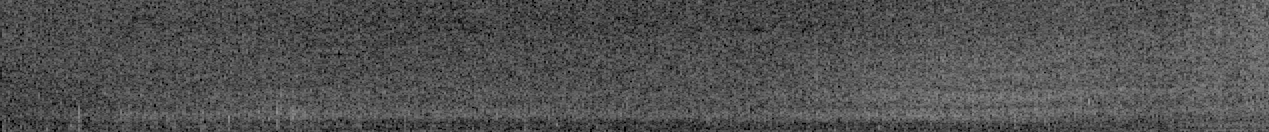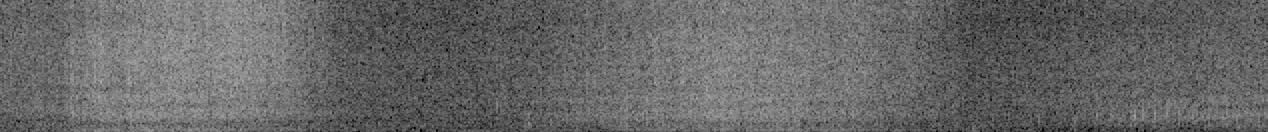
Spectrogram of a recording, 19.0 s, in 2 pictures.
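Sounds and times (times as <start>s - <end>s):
sea waves washing: 0.0s - 19.0s
wind buffeting microphone: 0.0s - 19.0s.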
